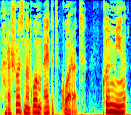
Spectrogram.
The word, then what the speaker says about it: 昆明: Кун произносится в первом тоне, а Мин читается во втором тоне. Повторяйте за мной. Кун Мин.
